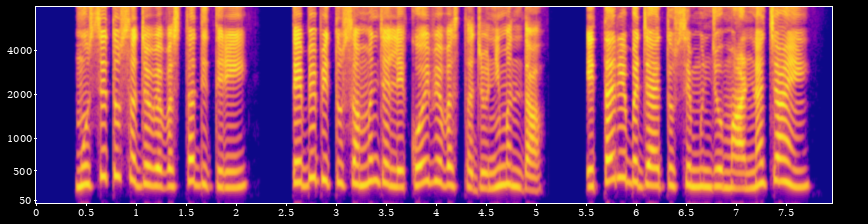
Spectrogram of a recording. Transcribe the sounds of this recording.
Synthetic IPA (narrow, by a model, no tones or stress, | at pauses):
mũːset̪ʊsad͡ʒoʋjɐʋəst̪ʰad̪ɪt̪ɪɾi | t̪eːbebʱit̪ʊsamɐ̃nd͡ʒalekoːiʋjɐʋəst̪ʰad͡ʒonĩmɐ̃nd̪a | eːt̪aɾebɐd͡ʒaːet̪ʊsemʊ̃ɲd͡ʒomaːɽ̃ɽ̃at͡ʃaːẽː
